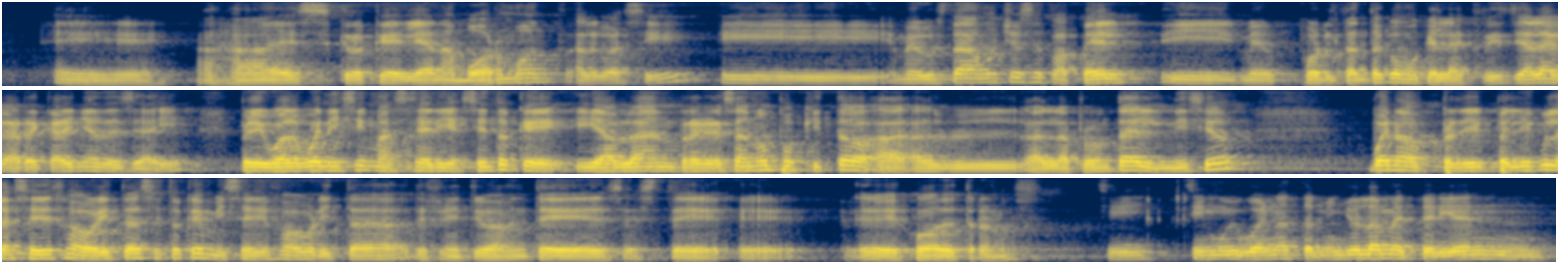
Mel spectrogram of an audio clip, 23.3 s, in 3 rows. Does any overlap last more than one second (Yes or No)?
No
